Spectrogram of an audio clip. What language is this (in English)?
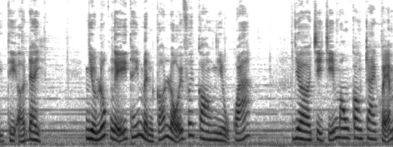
Vietnamese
